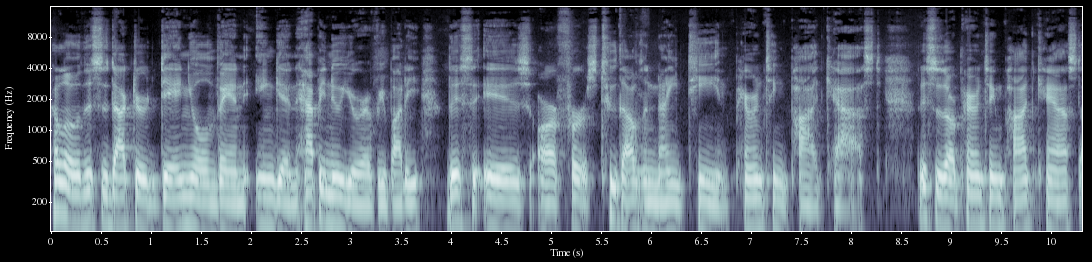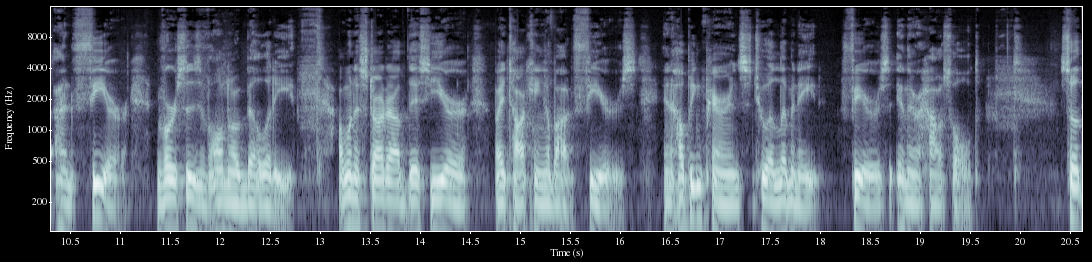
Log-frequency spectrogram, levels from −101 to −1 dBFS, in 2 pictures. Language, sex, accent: English, male, American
